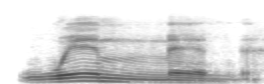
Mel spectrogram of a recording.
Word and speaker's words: women: pronounce the plural is you change the sound of the O. So one woman, but two women. So the I sounds like an I. One woman, one woman, but two women. Two women, women.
